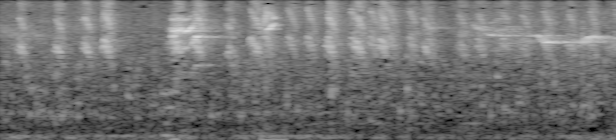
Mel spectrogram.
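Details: Double-collared seedeater calls from females and males, aimed at stimulating a male: a brisk run of rhythmic high ticks with a couple of sharp squeaky chirps and a thin drawn-out note.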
